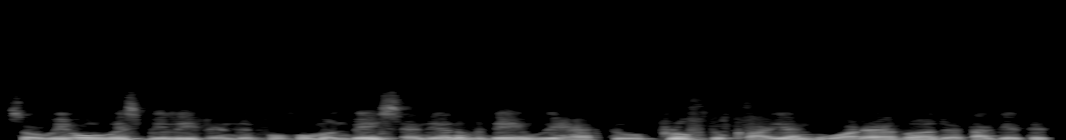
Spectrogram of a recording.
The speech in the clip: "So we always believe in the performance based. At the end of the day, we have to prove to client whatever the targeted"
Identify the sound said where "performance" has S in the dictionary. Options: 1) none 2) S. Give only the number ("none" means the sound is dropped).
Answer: 1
